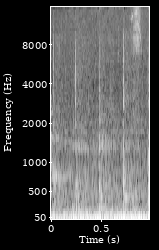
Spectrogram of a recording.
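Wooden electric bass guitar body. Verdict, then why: Solid. Repeated light taps on the wooden body of a Fender Blu DeTiger x Player Plus Jazz Bass, struck at a spot that is not routed. The taps come out quiet and dull, with mostly low-frequency body. That spot sounds solid, unlike the hollowed-out areas machined to keep the weight down.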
